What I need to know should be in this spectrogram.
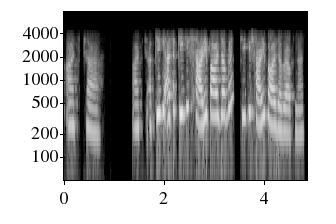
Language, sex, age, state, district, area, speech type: Bengali, female, 18-30, West Bengal, Purulia, rural, conversation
